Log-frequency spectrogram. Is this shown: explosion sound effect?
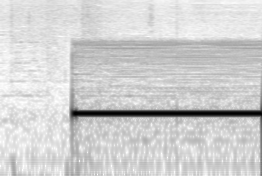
no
